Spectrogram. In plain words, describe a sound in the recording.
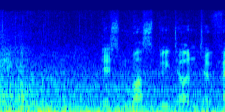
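A man speaks firmly and commandingly.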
